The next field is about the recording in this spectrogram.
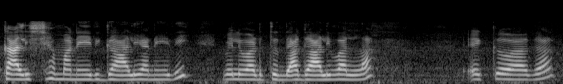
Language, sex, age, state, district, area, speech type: Telugu, female, 45-60, Andhra Pradesh, Srikakulam, urban, spontaneous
